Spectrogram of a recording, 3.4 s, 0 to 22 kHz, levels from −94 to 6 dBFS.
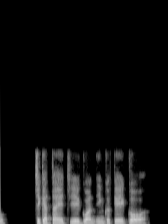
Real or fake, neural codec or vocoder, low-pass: fake; codec, 16 kHz in and 24 kHz out, 1 kbps, XY-Tokenizer; 7.2 kHz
